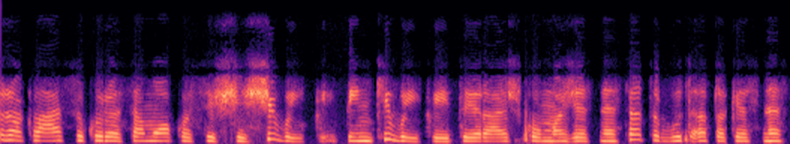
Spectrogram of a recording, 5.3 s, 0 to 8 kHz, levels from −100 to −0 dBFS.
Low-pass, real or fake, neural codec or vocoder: 7.2 kHz; real; none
